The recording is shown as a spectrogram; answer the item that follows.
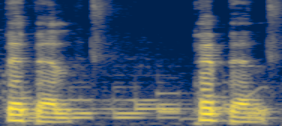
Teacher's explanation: whereas in this llama it would also be pronounced bebel pepel you can hear the p and the B sound exactly the same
